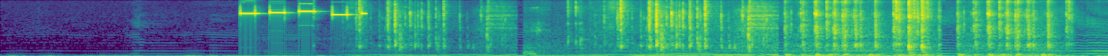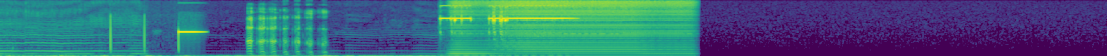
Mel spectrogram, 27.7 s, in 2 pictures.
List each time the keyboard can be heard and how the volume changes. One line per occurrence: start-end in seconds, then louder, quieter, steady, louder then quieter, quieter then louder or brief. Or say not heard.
4.2-13.4 louder.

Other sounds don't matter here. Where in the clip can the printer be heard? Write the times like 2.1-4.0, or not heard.
not heard.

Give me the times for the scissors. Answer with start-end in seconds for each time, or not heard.
not heard.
